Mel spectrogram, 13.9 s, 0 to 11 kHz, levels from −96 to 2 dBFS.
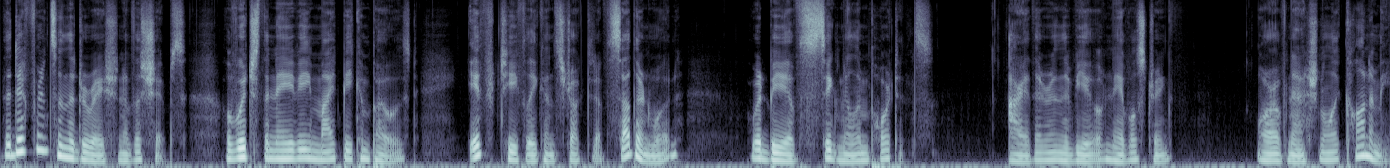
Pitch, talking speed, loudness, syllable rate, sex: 110 Hz, 160 wpm, -21 LUFS, 5.6 syllables/s, male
